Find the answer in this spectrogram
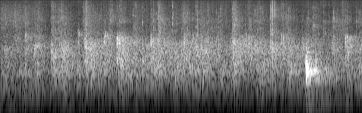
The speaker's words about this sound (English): that's about as good as the clapping gets around here.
